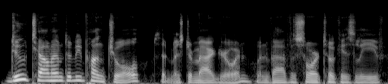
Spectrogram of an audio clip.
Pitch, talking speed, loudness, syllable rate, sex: 120 Hz, 215 wpm, -20 LUFS, 5.2 syllables/s, male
